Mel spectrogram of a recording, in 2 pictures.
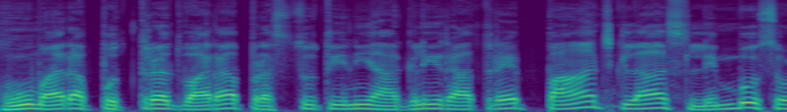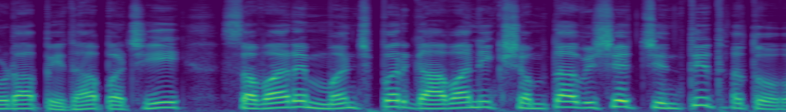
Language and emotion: Gujarati, fearful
